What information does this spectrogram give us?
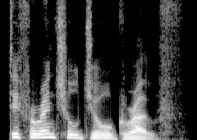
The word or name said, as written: differential jaw growth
